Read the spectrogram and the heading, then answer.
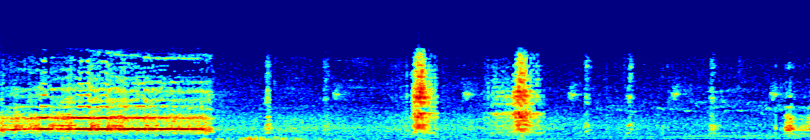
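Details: Great blue heron chicks at feeding time, filmed by a Chesapeake nest webcam: one loud, harsh, nasal call lasting about two seconds, then sparse clicks and two short raspy bursts.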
